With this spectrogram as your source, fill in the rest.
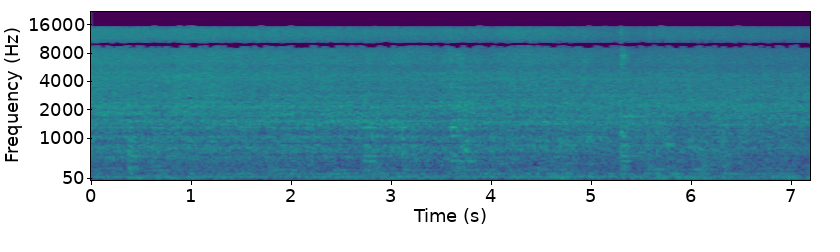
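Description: Cumin seeds, bay leaves and spices sizzling in hot oil, a steady close, loud frying hiss with faint crackles and a small pop, continuous and without talk.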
